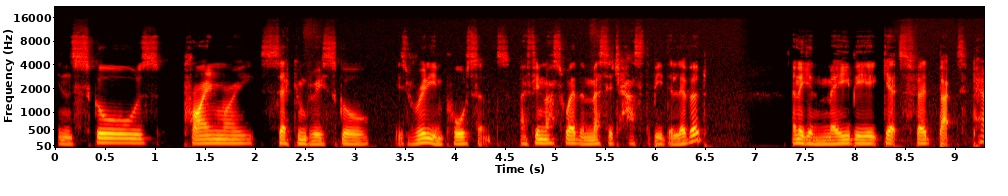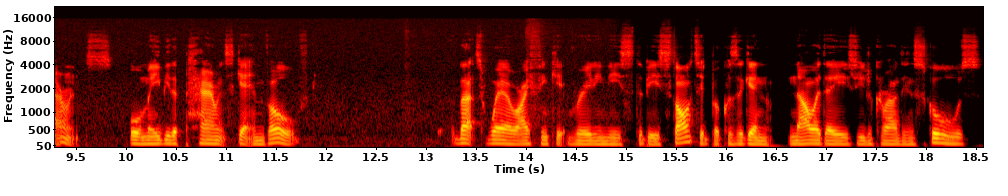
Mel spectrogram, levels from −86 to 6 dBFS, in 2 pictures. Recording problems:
hiss; faint; from 2 to 7 s and from 8.5 to 15 s; 25 dB below the speech

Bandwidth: 15.5 kHz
